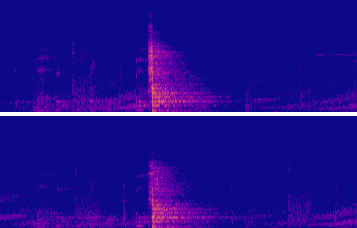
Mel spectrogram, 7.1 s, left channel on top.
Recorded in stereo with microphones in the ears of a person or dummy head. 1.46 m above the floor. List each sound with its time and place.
0.6 s a man speaking: 15° left (ahead or behind), 1.1 m
3.0 s a thud: 45° left (ahead or behind), 1.9 m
